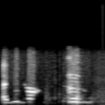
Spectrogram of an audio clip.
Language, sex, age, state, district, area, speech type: Manipuri, female, 18-30, Manipur, Senapati, rural, conversation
